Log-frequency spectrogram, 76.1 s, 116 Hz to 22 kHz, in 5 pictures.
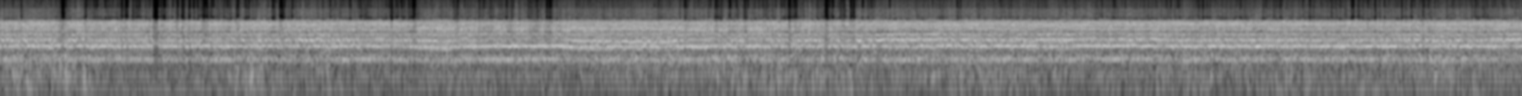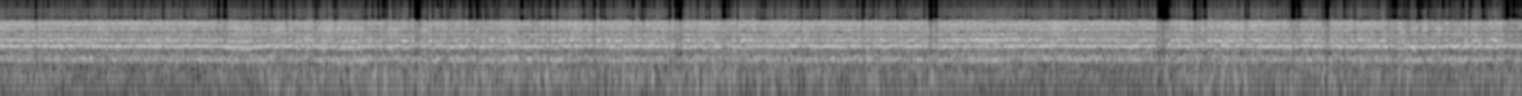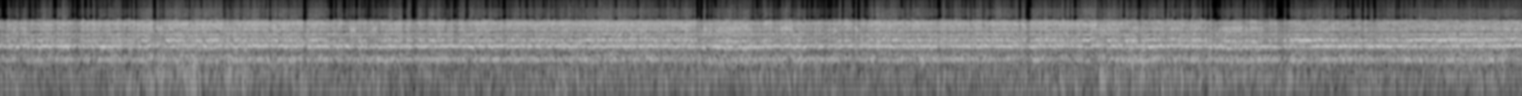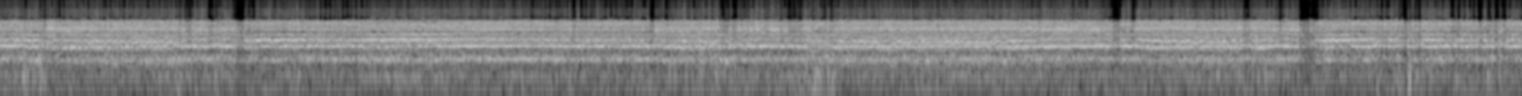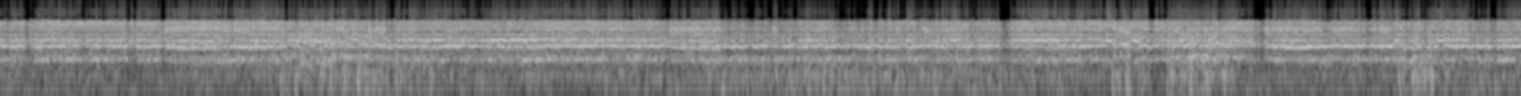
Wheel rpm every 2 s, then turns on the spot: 240, 230, 230, 220, 230, 220, 230, 230, 230, 230, 230, 230, 230, 230, 230, 240, 230, 230, 230, 230, 230, 220, 220, 210, 220, 220, 220, 220, 220, 220, 240, 220, 230, 220, 230, 230, 230, 230.
none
